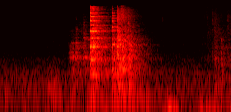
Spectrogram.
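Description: Metal cutlery clattering against ceramic dishes: two quick clinks about a second in, each with a brief ring.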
